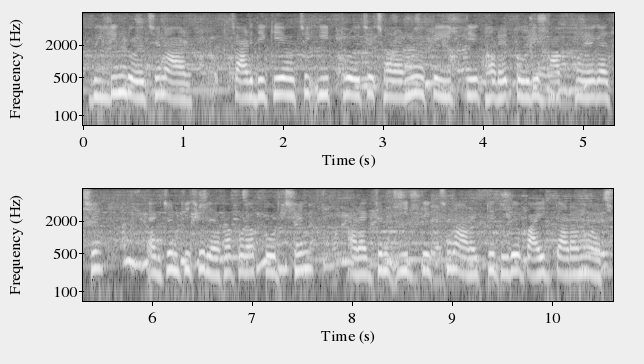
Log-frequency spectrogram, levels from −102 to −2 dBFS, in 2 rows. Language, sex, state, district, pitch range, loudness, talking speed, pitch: Bengali, female, West Bengal, North 24 Parganas, 220-255 Hz, -13 LUFS, 165 wpm, 235 Hz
